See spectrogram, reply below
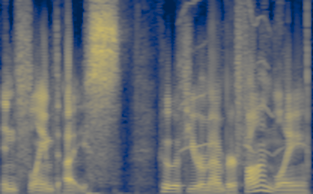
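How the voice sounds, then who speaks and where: A man with an ordinary mid-pitched voice reads a fan story aloud in a loose, casual way. He keeps stopping to laugh and mock the writing. The tone stays chatty and amused. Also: a little slow, a little mellow, clean tone. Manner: amused, laughing, mocking asides. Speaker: host reading fanfiction aloud. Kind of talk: casual reading with joking commentary.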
